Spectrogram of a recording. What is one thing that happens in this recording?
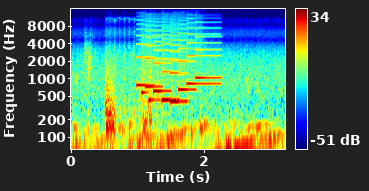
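A short bright jingle of rising chime notes plays.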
